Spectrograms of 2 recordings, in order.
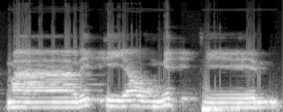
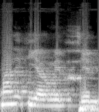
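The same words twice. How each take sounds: First: The first vowel 'ma' is drawn out long. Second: The first vowel 'ma' is cut short. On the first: The speaker calls it right. "harus membaca panjang seperti pada umumnya" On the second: The speaker calls it wrong. "tidak pendek"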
